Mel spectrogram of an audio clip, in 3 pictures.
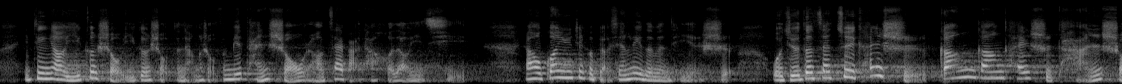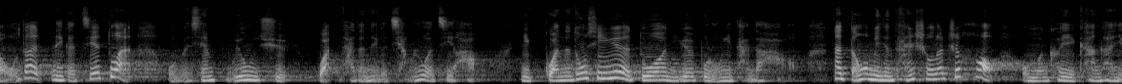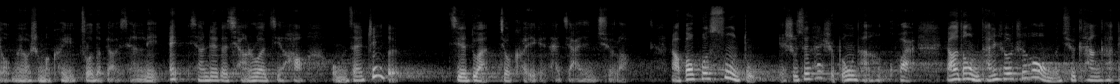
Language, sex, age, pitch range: Chinese, female, 20-39, 190-260 Hz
